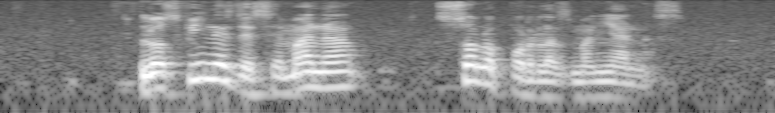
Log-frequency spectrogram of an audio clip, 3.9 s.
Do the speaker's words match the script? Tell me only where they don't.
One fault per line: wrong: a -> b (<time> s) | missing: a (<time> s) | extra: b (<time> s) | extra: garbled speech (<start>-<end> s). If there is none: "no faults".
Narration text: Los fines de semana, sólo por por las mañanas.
missing: por (2.7 s)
